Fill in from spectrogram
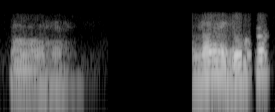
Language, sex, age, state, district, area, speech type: Odia, male, 30-45, Odisha, Boudh, rural, conversation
